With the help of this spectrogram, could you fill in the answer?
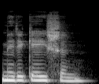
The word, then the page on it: mitigation: American English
